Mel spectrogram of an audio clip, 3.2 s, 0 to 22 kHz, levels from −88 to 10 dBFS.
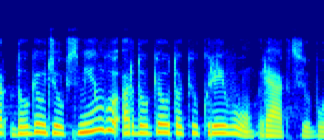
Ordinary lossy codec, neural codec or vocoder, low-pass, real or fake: Opus, 32 kbps; none; 7.2 kHz; real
